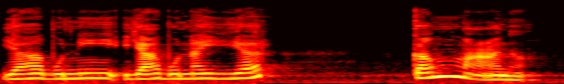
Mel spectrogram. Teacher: اب اس میں با کی آواز بالکل نہیں آئے گی، میم کی آواز آئے گی، یا بنیر کم معنا۔ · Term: با کا میم میں ادغام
